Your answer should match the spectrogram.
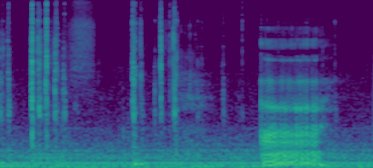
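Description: Typing on a computer keyboard while building a website: irregular, crisp key clicks with short pauses between them, ending in a louder, denser burst of clatter.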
